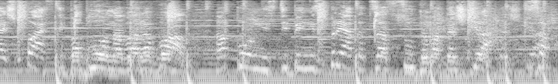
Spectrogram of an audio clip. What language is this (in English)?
Russian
